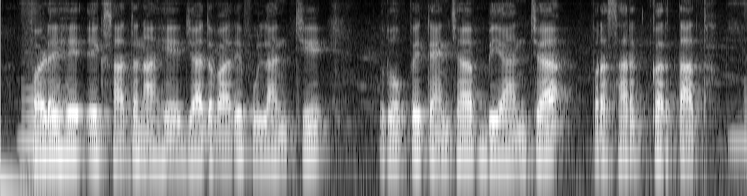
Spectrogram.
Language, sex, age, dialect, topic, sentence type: Marathi, male, 18-24, Varhadi, agriculture, statement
